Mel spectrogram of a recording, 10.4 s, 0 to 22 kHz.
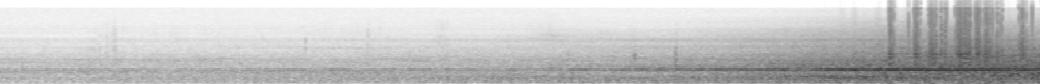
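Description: VR Sr1 electric locomotive hauling a commuter train into the station, growing steadily louder as it draws alongside at close range. A steady whining tone runs throughout, and a run of sharp clacks comes near the end as the locomotive passes.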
